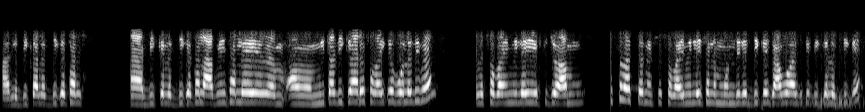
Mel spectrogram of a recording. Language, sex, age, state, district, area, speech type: Bengali, female, 60+, West Bengal, Jhargram, rural, conversation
